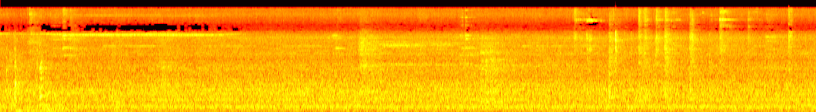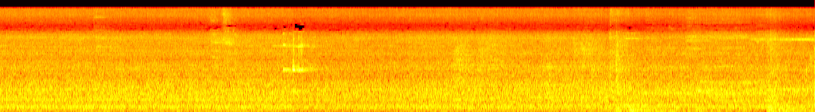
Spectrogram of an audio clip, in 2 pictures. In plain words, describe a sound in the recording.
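A hydraulic press machine hums steadily.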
